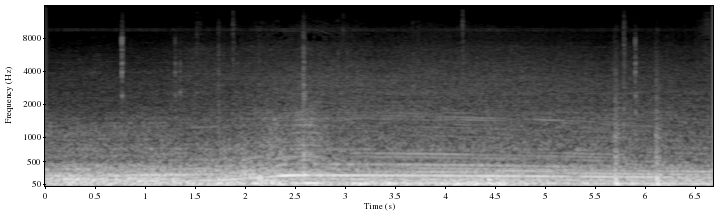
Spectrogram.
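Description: BMW 435i's turbocharged straight-six on a stage one remap, heard from inside the cabin over road rumble. The engine drone rises in pitch about two seconds in as the revs climb, holds steady, then eases down slightly near the end.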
